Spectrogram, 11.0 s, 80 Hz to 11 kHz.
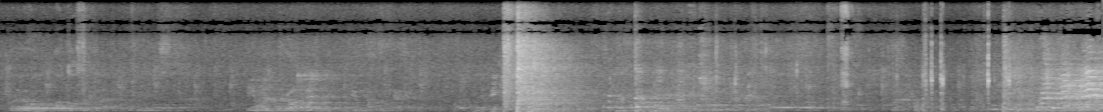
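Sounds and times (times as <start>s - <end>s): faint voices: 0.0s - 11.0s
sharp knock: 5.0s - 5.8s.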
